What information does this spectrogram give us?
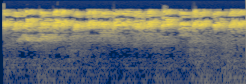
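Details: Pet female Pacific parrotlet kept at home, giving a steady stream of very high, thin, rapid chirping chatter with no pauses throughout.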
